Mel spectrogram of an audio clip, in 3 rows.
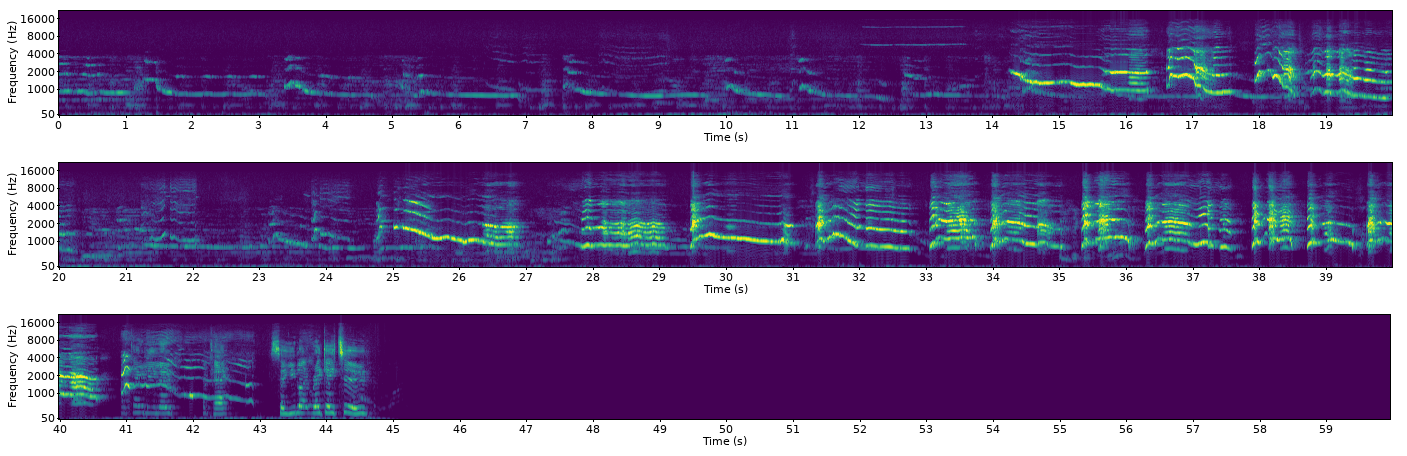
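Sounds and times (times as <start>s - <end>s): reggae music from television: 0.0s - 42.2s, 43.0s - 45.0s
dog howling: 0.0s - 44.0s.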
